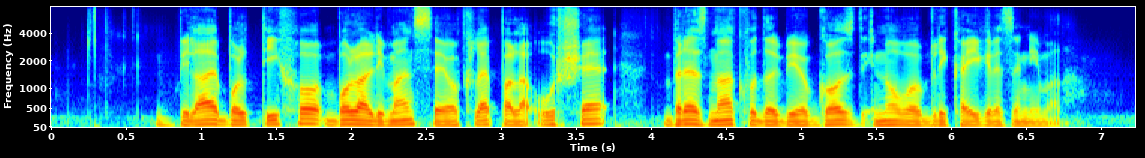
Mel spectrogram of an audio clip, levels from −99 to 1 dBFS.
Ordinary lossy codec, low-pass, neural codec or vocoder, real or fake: none; none; codec, 16 kHz, 2 kbps, X-Codec, HuBERT features, trained on LibriSpeech; fake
